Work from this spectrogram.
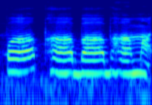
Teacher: ये जो होती है ना हमारे ओष्ठ से होती है, यानी कि जब हम लोग प बोलते हैं ना तो हमारे दोनों ओंठ आपस में टकराती है, तो इसीलिए ओष्ठ यानी कि ओंठ से होती है।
